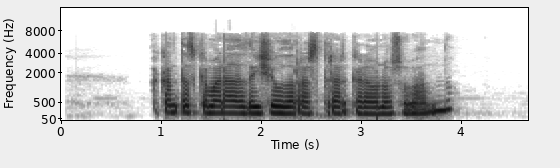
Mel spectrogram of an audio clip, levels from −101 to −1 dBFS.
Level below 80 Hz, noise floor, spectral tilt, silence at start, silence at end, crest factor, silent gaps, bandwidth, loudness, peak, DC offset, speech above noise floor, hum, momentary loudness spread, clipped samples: -50 dBFS; -77 dBFS; -6 dB/octave; 0.9 s; 0.8 s; 14 dB; none; 7.8 kHz; -14 LUFS; 0 dBFS; under 0.1%; 64 dB; none; 7 LU; under 0.1%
